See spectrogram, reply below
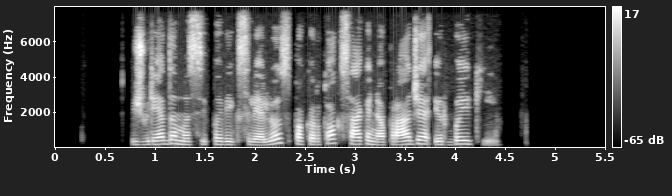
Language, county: Lithuanian, Alytus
